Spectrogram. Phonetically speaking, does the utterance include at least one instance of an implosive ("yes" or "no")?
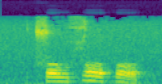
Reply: no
